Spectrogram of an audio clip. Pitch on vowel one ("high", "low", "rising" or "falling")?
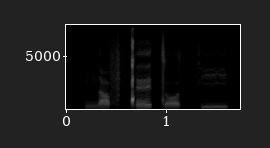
low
